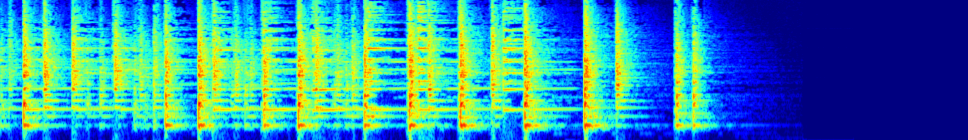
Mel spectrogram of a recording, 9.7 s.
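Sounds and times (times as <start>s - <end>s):
dhak drumming ringtone: 0.0s - 7.4s.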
